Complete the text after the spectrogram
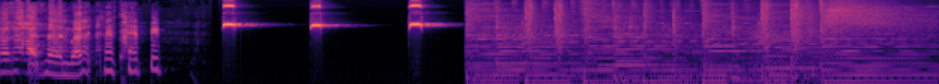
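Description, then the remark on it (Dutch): A voice speaks briefly, then a referee's whistle blows three short, shrill, high-pitched blasts in a steady rhythm before loud music starts. “Want eh, ik ga mijn fluitje blazen.”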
